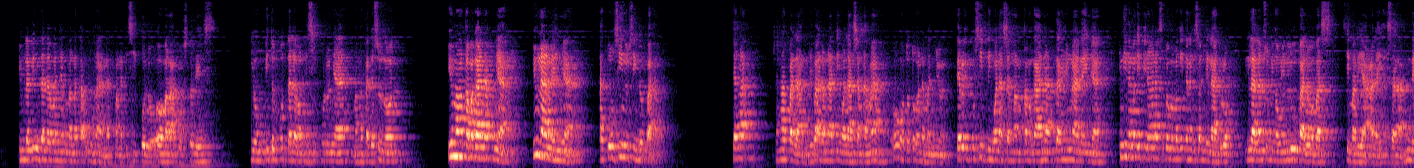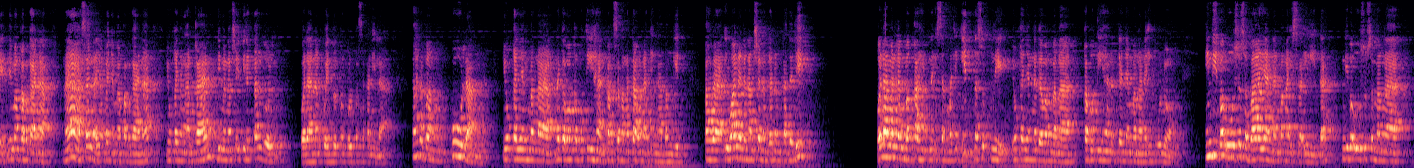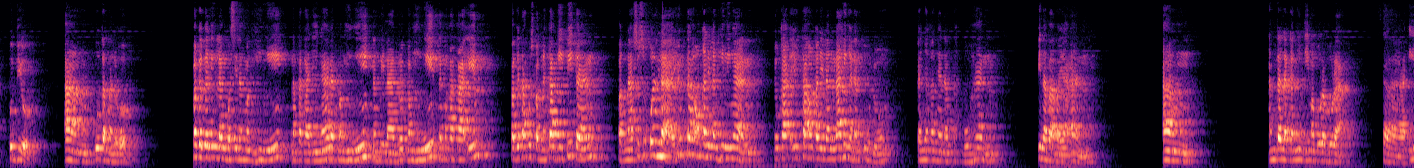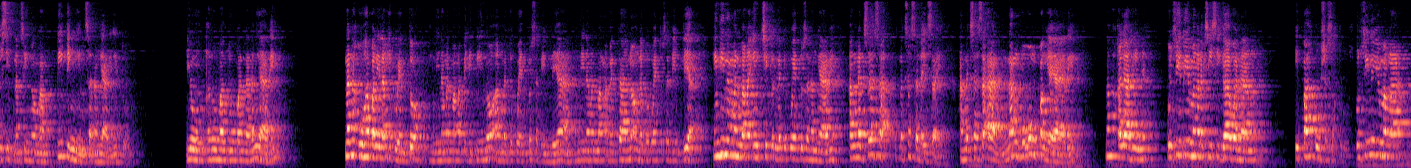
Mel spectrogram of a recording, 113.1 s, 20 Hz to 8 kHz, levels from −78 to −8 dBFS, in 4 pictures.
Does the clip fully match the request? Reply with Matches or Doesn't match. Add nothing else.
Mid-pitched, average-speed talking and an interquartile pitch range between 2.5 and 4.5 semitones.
Doesn't match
